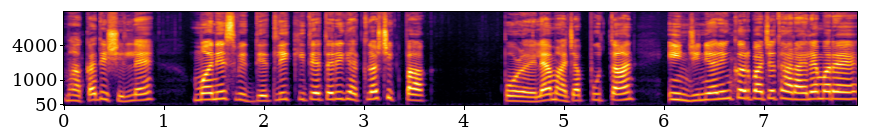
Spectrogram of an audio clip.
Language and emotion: Goan Konkani, surprised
